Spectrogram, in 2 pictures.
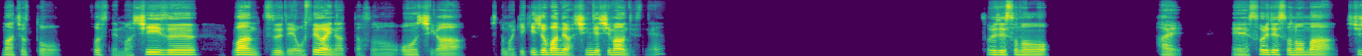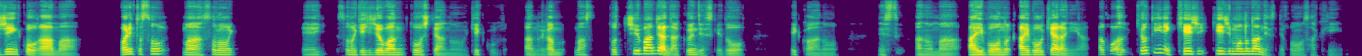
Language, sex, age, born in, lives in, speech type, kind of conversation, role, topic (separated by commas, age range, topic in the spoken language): Japanese, male, 20-24, Japan, Japan, conversation, podcast, guest, 忘れられないラストシーンは何ですか？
